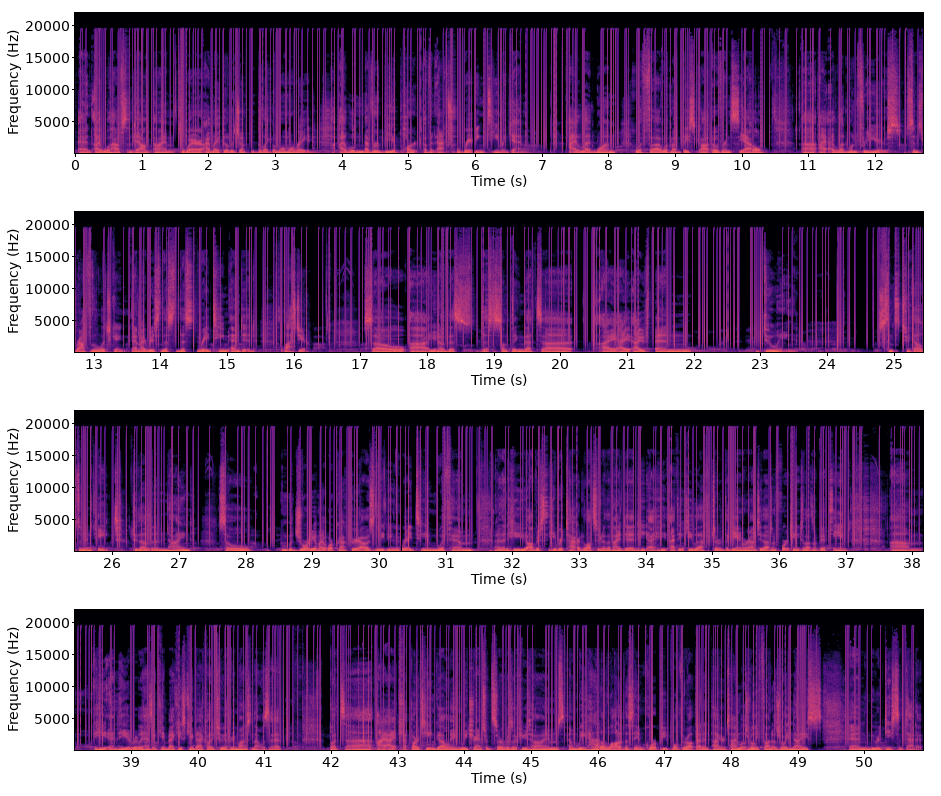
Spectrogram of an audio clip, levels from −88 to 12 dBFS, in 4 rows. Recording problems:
crackle, like an old record; loud; 9 dB below the speech
voice in the background; faint; throughout; 25 dB below the speech
choppy; very; 10% of the speech affected

